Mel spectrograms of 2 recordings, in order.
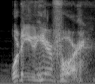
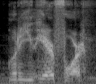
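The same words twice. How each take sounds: First: It is said slightly louder. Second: It is said at normal volume.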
